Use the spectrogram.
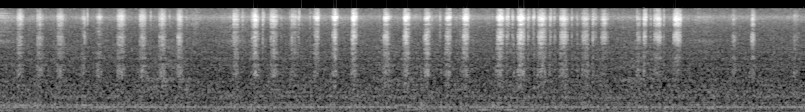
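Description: A hand colors with a felt-tip marker on a large spiral-bound paper sketchbook lying flat on a table, rubbing the paper in steady strokes. Quiet, soft, scratchy strokes repeat in a rhythmic series, each carrying a bright, high-pitched squeak. A faint, low, steady hum runs underneath throughout.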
